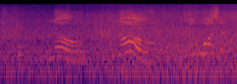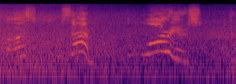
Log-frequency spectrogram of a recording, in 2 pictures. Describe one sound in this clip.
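A young man pleads frantically in a shaky voice.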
